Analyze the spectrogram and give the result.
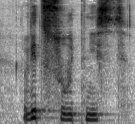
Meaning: absence, lack
- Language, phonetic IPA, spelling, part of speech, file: Ukrainian, [ʋʲid͡zˈsutʲnʲisʲtʲ], відсутність, noun, Uk-відсутність.ogg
